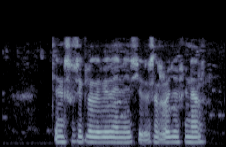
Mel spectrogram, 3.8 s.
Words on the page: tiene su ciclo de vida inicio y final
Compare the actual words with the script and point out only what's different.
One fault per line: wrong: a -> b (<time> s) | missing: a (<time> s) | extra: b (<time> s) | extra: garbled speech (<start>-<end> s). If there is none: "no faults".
extra: desarrollo (2.4 s)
